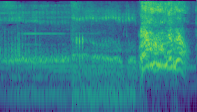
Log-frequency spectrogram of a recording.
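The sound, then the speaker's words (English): A dog growls low and steadily for a couple of seconds, then breaks into a single loud, harsh bark or snarl. No one speaks. “Don't worry, his bark is worse than his bite.”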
